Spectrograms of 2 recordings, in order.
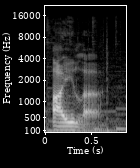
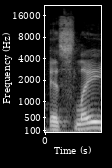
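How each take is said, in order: First: The word ends with an 'ah' sound. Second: The word ends with an 'ay' sound. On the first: The speaker calls it right. "you pronounce it Isla" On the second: The speaker calls it wrong. "in Gaelic you don't pronounce it Islay"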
